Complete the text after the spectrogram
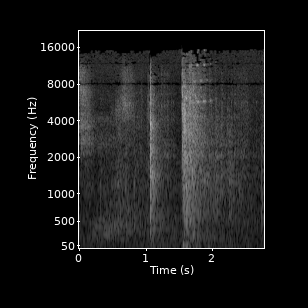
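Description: An oven door thumps shut.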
